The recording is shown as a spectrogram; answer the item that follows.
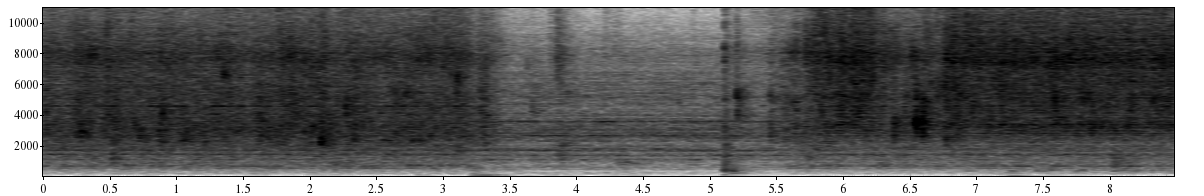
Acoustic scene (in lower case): restroom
